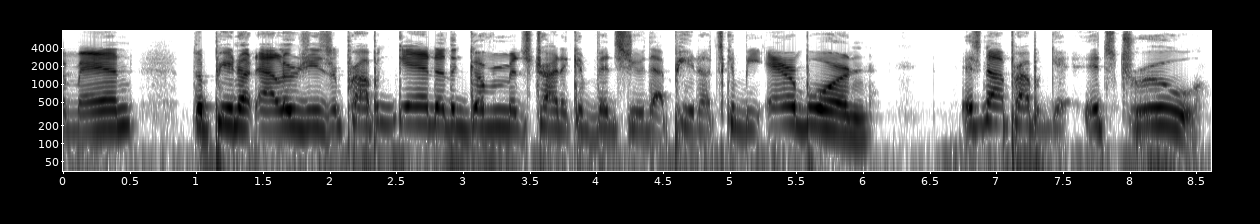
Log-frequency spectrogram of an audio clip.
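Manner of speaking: high, loud, put-on ranting conspiracy voice; mock conspiracy nut. Streamer mocking commenters as a high-pitched conspiracy theorist. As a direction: play a paranoid crank insisting peanuts are a hoax.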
